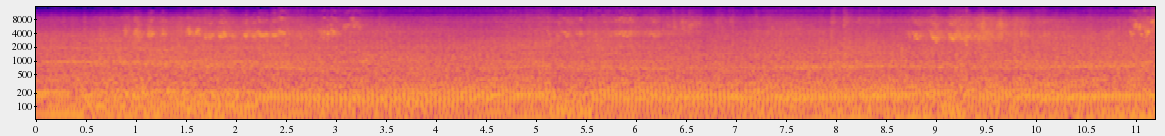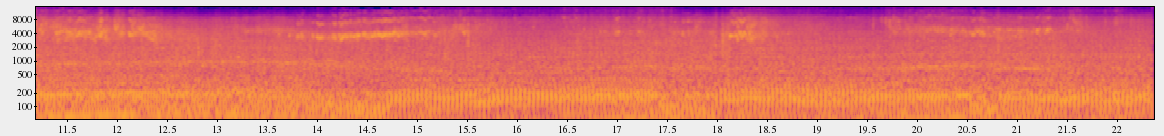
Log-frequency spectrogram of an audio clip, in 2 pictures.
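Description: Go-kart tyres squeal as the kart slides through corners.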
